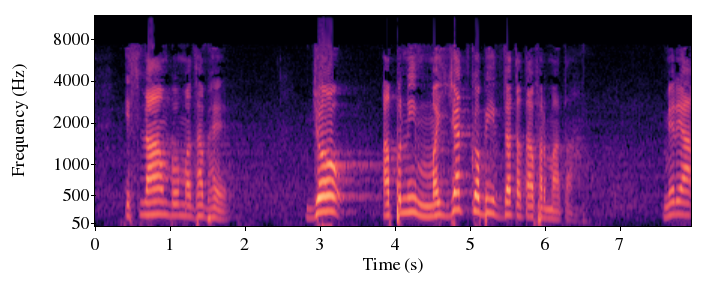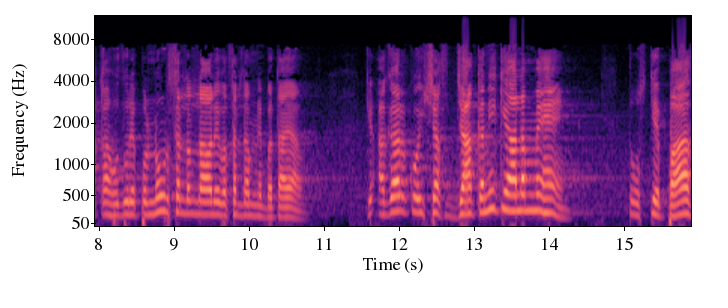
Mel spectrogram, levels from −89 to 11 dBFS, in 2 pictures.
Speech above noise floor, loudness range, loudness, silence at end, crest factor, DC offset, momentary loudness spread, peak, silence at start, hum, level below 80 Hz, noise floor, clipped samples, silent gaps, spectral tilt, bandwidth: 36 dB; 6 LU; -15 LUFS; 0 s; 16 dB; under 0.1%; 15 LU; 0 dBFS; 0.4 s; none; -46 dBFS; -51 dBFS; 0.2%; none; -5 dB/octave; 10 kHz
